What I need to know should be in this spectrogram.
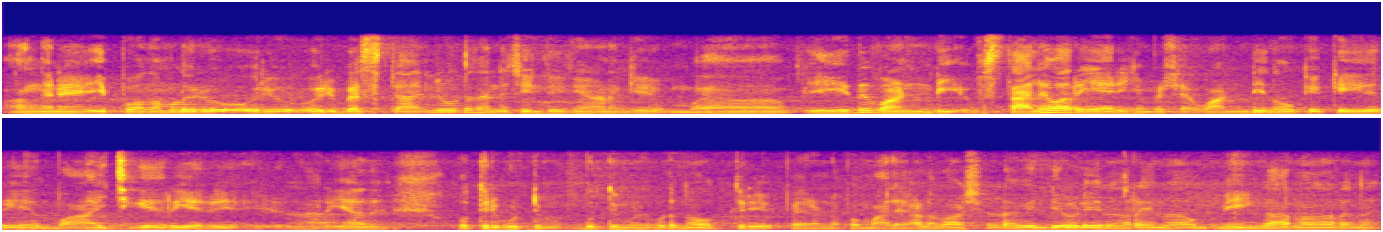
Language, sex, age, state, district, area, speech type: Malayalam, male, 18-30, Kerala, Idukki, rural, spontaneous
